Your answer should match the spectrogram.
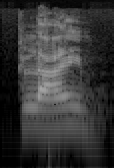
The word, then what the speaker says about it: climb: Jonathan's motan Jonathan Moto and our challenge is climb. Amen. Amen. Silent B daw yun. Climb. Parang masarap kasi may B climb ' ba.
